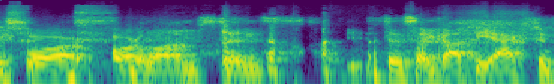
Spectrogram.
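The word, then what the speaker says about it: 4-LOM: No, it's 4LOM, and the reason why is you say things phonetically, like C3PO, so that people know how it's spelled.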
